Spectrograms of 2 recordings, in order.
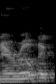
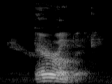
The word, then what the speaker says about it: aerobic: be cellular respiration now aerobic if you just look at that first part of that it says air and it's pronounced like air but it's not air really it's the stuff in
